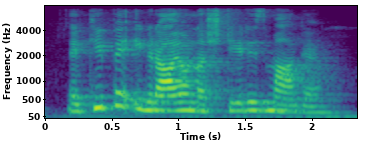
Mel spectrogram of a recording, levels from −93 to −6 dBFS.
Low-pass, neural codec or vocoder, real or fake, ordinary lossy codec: 7.2 kHz; none; real; none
